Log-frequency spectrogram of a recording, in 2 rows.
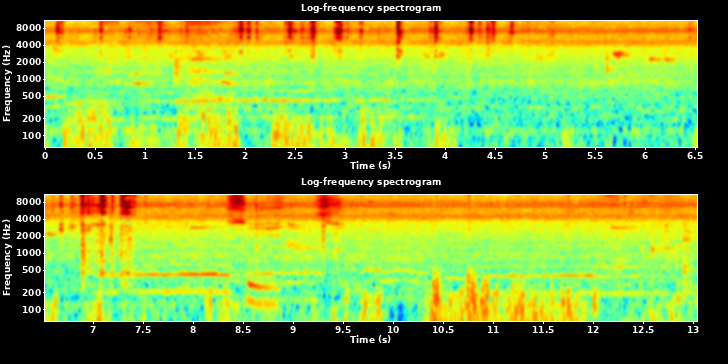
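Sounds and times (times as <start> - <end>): small tools clicking and jingling: 0.0 - 5.0, 6.6 - 7.5
low rumbling handling noise: 0.0 - 13.0.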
